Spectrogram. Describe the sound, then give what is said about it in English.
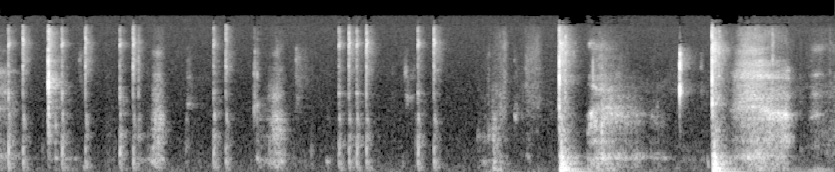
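Text is typed on a computer keyboard in many light, irregular key clicks with short pauses, ending in two louder, duller thumps. “Uh, oh, okay, I need to put text in.”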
